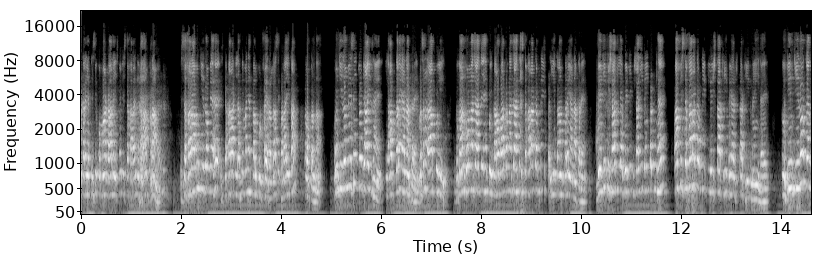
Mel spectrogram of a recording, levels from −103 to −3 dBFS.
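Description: From start to finish the audio was read two samples at a time, so everything runs at double speed, an octave up.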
